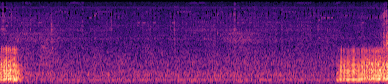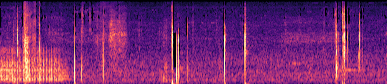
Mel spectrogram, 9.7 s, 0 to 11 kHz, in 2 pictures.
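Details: A 13-pound female dog snores, giving one long, raspy, buzzing breath partway through. Sharp clicks and taps from handling or movement follow, over a steady low room hum.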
